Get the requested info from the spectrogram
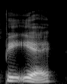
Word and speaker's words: PEA: Am I saying that right? It's making less PEA. – Correct.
